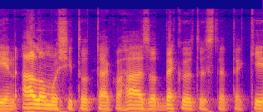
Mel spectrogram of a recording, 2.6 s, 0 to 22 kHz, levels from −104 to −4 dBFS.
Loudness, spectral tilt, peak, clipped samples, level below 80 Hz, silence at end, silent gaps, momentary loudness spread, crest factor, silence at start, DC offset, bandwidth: -19 LUFS; -5.5 dB/octave; -2 dBFS; under 0.1%; -54 dBFS; 0 s; none; 12 LU; 16 dB; 0 s; under 0.1%; 16 kHz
